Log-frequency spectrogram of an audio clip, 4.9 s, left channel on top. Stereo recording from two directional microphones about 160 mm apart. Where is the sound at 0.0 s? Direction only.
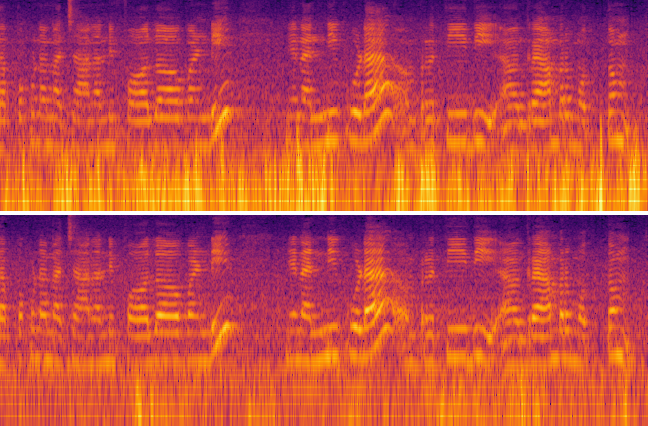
10° left (ahead or behind).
